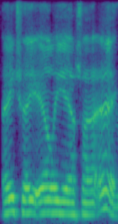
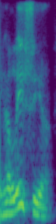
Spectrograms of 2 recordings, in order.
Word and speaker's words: Halesia: as a Genus h-a-l-e-s-i-a well guess what Latin would pronunciation would be helicia but since Stephen Hill Hales is his name you have to pronounce it according to how he pronounced his name so what would be Latin pronunciation Alicia becomes halesia so a little bit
